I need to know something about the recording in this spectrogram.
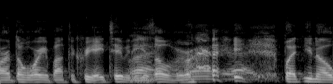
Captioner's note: chuckles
